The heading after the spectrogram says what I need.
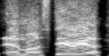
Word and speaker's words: Osteria: it sound delicious instead of just calling it Osteria. But Osteria, Osteria. Like that is. It is. Go you country club. I know. You make it sound like Osteria walked by you and was on fire.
